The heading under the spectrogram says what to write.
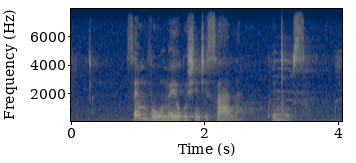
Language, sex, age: Zulu, female, 22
